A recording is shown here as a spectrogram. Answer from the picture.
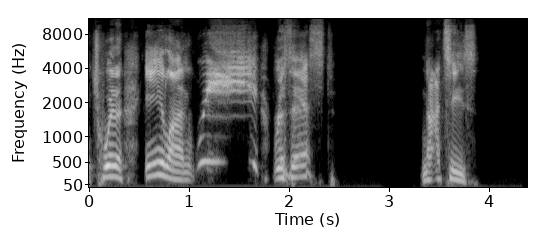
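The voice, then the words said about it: Mocking put-on activist voice. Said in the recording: “we're gonna go to the social justice warrior accent”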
